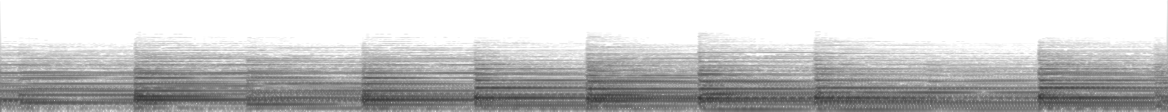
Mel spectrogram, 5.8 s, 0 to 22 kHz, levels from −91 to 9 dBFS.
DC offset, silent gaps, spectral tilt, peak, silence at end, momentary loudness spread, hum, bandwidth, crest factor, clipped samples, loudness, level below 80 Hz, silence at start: under 0.1%; none; -6 dB/octave; -4 dBFS; 0 s; 8 LU; none; 5.2 kHz; 16 dB; under 0.1%; -20 LUFS; -40 dBFS; 0 s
